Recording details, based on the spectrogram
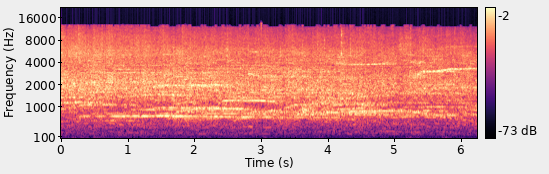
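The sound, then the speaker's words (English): A concert crowd at Judson Memorial Church in New York City roars with steady, dense cheering and applause at the end of the band's set on the last of five nights, a continuous wash of many voices and clapping at a fairly even loudness, with a few higher whoops rising above it. “This is the most lively of the three crowds I've heard.”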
